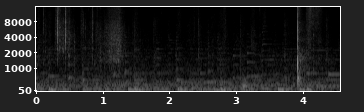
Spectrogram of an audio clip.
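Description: Spice rub spread by hand over raw pork for pulled pork, giving soft rubbing and squishing sounds with a few sharper taps and one brief louder knock near the end, close and steady, with no talk.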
